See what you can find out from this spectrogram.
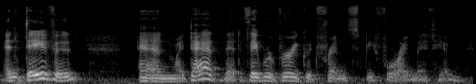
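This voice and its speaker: A woman's voice: deep voice, lively intonation, normal speed, husky. An older woman from New Jersey, reminiscing in an oral history interview, telling meandering, reflective stories full of fillers. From New Jersey, USA. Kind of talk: reminiscing conversation.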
